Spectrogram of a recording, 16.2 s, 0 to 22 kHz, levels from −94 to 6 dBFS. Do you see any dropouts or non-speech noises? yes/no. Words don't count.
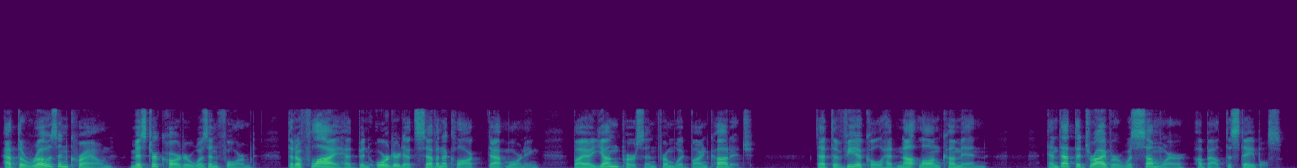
no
